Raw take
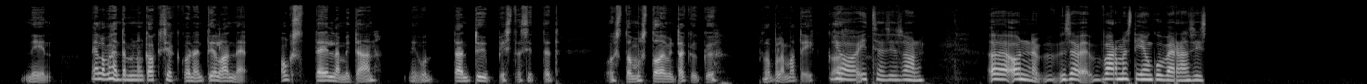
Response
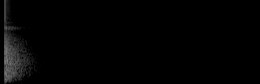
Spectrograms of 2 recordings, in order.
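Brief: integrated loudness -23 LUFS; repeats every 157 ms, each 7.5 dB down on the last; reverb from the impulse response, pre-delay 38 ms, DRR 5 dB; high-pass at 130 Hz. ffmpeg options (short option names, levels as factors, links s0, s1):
-filter_complex "[0:a]highpass=130,aecho=1:1:157|314|471|628|785:0.422|0.177|0.0744|0.0312|0.0131,asplit=2[s0][s1];[1:a]atrim=start_sample=2205,adelay=38[s2];[s1][s2]afir=irnorm=-1:irlink=0,volume=0.15[s3];[s0][s3]amix=inputs=2:normalize=0,volume=1.12"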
